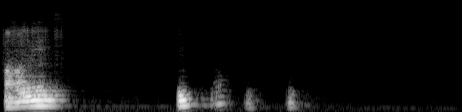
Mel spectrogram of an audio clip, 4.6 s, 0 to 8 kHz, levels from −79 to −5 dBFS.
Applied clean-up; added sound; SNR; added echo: neural mask model DeepFilterNet 3.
